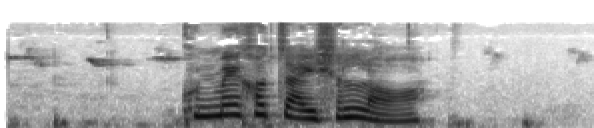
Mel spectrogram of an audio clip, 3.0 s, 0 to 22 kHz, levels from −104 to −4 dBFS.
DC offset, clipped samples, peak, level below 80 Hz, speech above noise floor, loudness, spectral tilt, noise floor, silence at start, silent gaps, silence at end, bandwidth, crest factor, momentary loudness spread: under 0.1%; under 0.1%; -2 dBFS; -48 dBFS; 31 dB; -15 LUFS; -4 dB/octave; -46 dBFS; 0.05 s; none; 0.85 s; 11.5 kHz; 16 dB; 22 LU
